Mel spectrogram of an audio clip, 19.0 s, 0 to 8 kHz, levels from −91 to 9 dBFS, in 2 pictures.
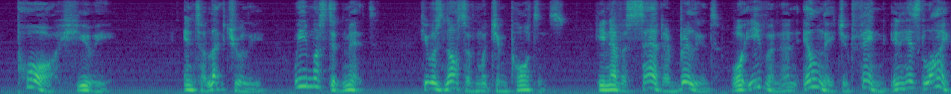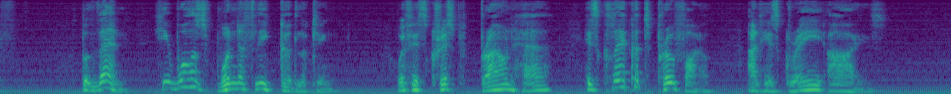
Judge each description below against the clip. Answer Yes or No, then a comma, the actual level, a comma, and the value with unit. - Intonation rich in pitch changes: Yes, wide, 8.2 semitones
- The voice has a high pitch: No, medium, 145 Hz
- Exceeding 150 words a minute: No, average, 145 wpm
